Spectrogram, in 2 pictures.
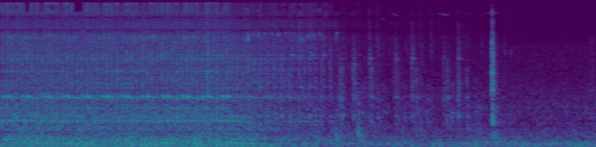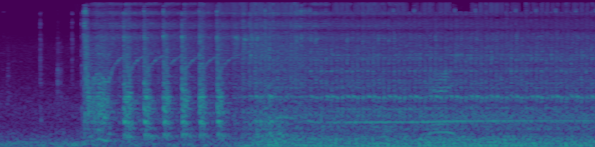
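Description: Engine quiets, a short burst of cranking pulses, then it catches and settles into a steady, even run; starts normally.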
